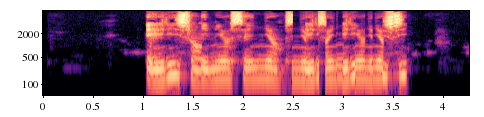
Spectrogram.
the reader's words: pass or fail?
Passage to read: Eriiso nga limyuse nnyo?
fail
